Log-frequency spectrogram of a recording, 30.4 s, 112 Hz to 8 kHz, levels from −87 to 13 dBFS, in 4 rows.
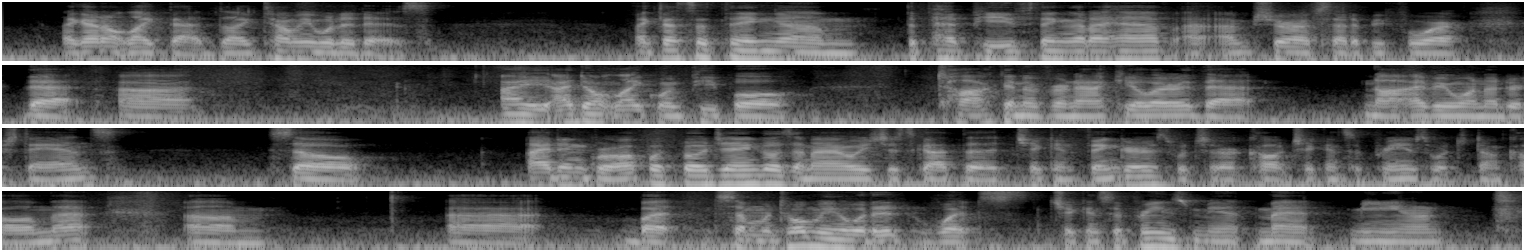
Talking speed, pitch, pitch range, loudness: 170 wpm, 100 Hz, 75-110 Hz, -24 LUFS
